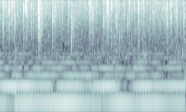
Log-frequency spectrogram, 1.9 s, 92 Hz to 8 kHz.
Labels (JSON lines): {"label": "biophony, midshipman", "recorder": "SoundTrap 500"}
